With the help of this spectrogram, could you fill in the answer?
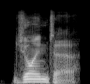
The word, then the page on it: jointer: British English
